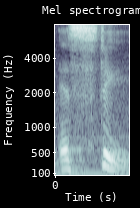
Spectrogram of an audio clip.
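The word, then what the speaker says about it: stay: ठीक है, क्या रूल है कि जब ए के बाद वाई रहे या आई रहे, दोनों में से कोई एक रहे, तो इस ए का ए उच्चारण होगा।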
